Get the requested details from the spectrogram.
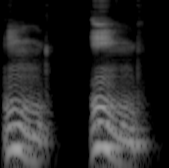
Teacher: E curto e o N que trava no céu da boca.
